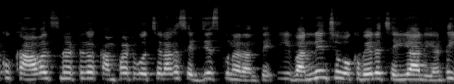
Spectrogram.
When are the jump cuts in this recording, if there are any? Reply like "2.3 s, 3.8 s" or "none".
2.9 s

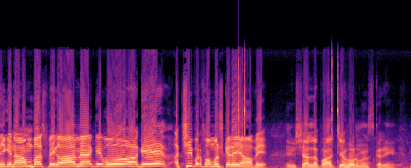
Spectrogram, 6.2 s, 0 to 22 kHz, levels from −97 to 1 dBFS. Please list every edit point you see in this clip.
none

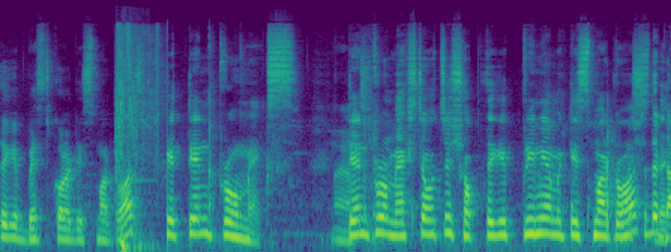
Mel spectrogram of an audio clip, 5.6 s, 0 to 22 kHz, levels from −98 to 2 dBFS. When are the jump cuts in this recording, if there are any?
1.3 s

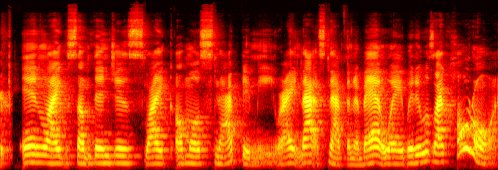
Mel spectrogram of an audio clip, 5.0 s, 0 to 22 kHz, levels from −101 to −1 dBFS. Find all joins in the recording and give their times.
none

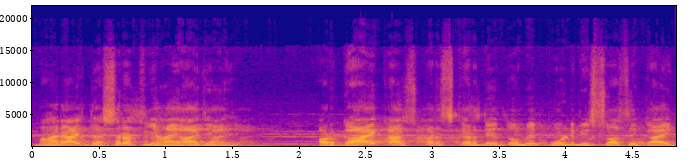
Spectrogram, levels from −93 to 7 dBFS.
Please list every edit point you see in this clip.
none

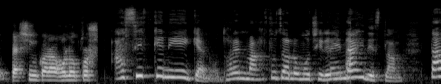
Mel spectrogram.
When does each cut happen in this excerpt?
0.9 s, 3.4 s

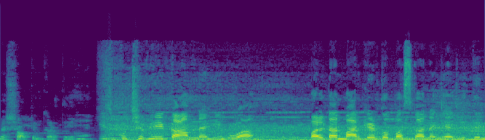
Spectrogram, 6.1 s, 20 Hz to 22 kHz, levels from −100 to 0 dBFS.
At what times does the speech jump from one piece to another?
1.4 s

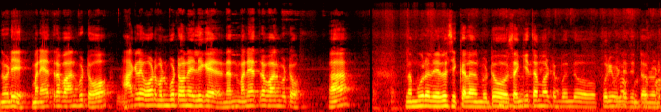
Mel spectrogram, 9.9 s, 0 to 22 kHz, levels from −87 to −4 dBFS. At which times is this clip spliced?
5.7 s

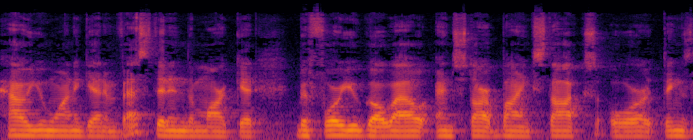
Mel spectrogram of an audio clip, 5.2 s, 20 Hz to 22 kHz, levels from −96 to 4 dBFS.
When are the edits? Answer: 2.1 s

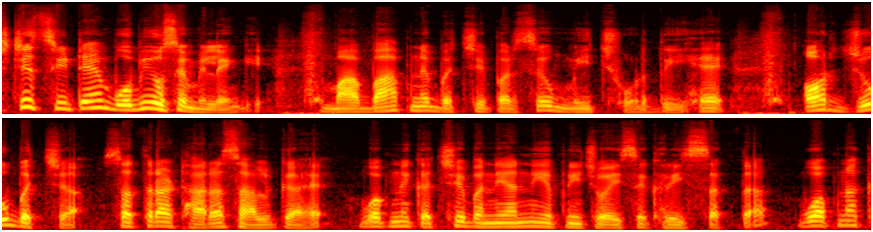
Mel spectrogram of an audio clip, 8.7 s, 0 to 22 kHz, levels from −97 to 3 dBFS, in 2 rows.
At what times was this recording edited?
1.5 s, 3.8 s

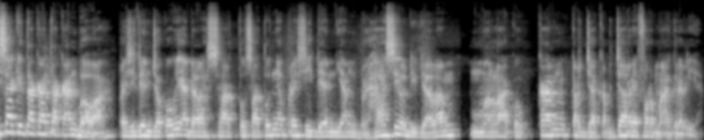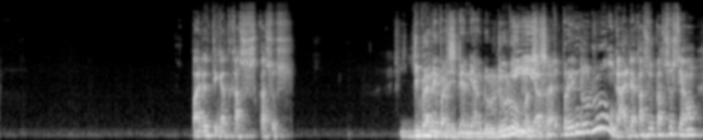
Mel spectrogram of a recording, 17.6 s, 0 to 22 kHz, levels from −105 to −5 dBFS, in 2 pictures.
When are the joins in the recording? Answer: none

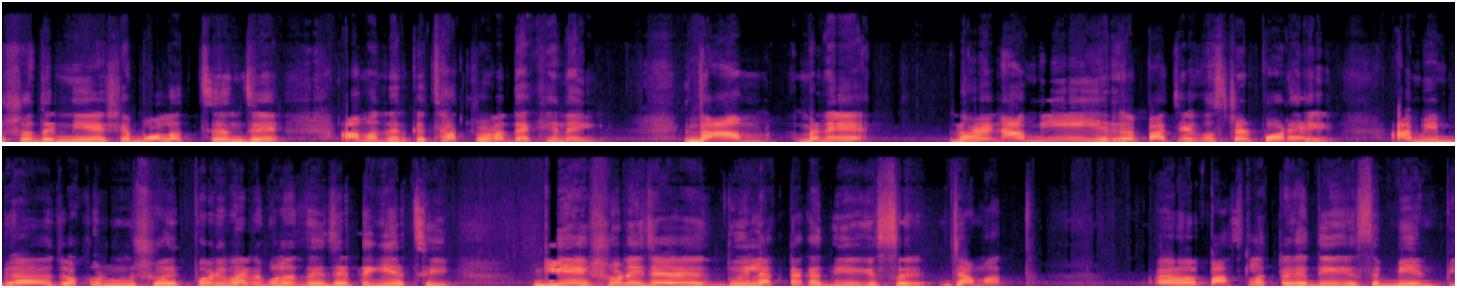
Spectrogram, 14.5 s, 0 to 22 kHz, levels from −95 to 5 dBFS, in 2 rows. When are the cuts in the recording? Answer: none

